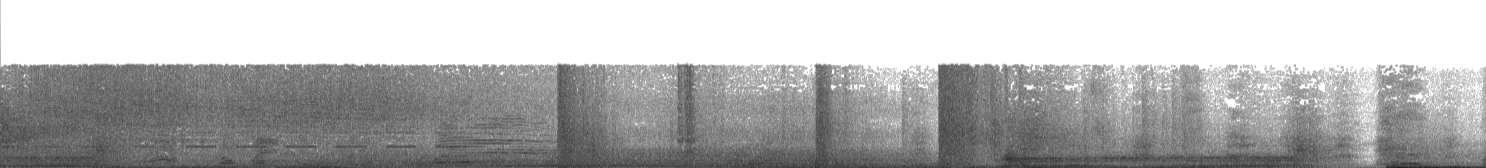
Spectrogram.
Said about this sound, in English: Bomb has detonated. The hull is holding.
